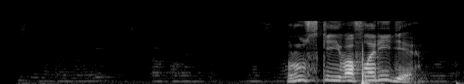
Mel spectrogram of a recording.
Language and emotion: Russian, positive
